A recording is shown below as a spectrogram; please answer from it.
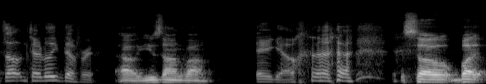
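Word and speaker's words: Yuuzhan Vong: Oh, Yuzan Vong.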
